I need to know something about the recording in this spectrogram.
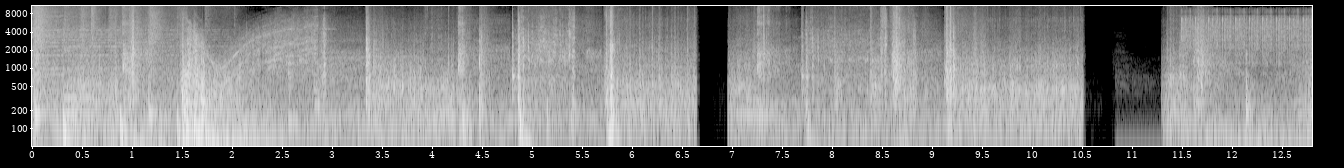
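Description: A skateboard lands with sharp clacks.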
